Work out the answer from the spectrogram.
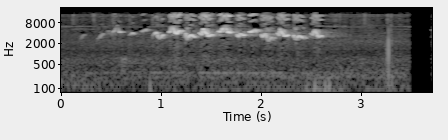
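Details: Tournament ultramarine grosbeak delivering a rapid warbled phrase of sweet, slurred notes lasting about two and a half seconds, ending in a sharp click, with a quiet background.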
